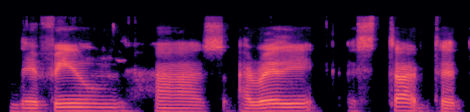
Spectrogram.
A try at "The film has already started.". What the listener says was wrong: Yes, very good.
